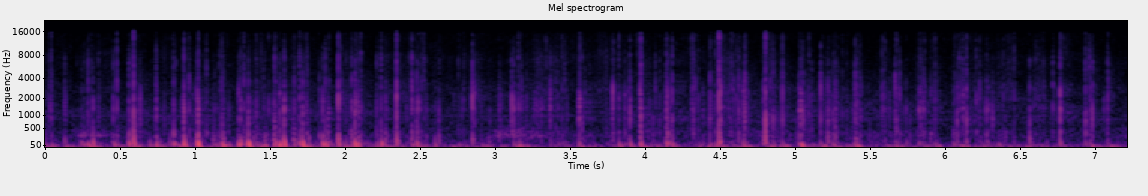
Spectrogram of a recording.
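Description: A pink vinyl eye mask filled with gel beads is held close and squeezed and scratched with long blue nails. The result is a dense stream of crinkly, squishy crackles and sharp clicks over a low, soft rumble.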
